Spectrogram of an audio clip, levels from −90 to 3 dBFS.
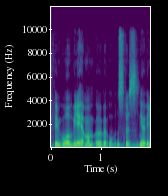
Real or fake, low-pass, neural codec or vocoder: fake; 9.9 kHz; autoencoder, 22.05 kHz, a latent of 192 numbers a frame, VITS, trained on many speakers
